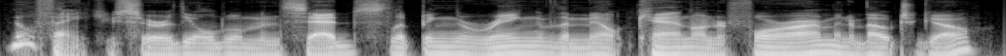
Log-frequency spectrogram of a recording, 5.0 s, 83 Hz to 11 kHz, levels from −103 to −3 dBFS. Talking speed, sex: 250 wpm, male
